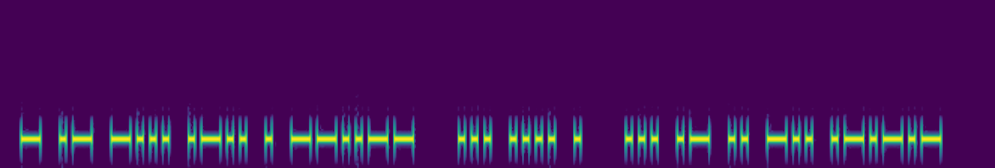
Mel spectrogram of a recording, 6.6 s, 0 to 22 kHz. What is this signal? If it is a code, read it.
Morse code, heard as a keyed tone, about 28 wpm, 700 Hz. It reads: TABLE, SHE SAID.
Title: Sentences from Top 1000 Words - Review Part 2 - 28wpm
